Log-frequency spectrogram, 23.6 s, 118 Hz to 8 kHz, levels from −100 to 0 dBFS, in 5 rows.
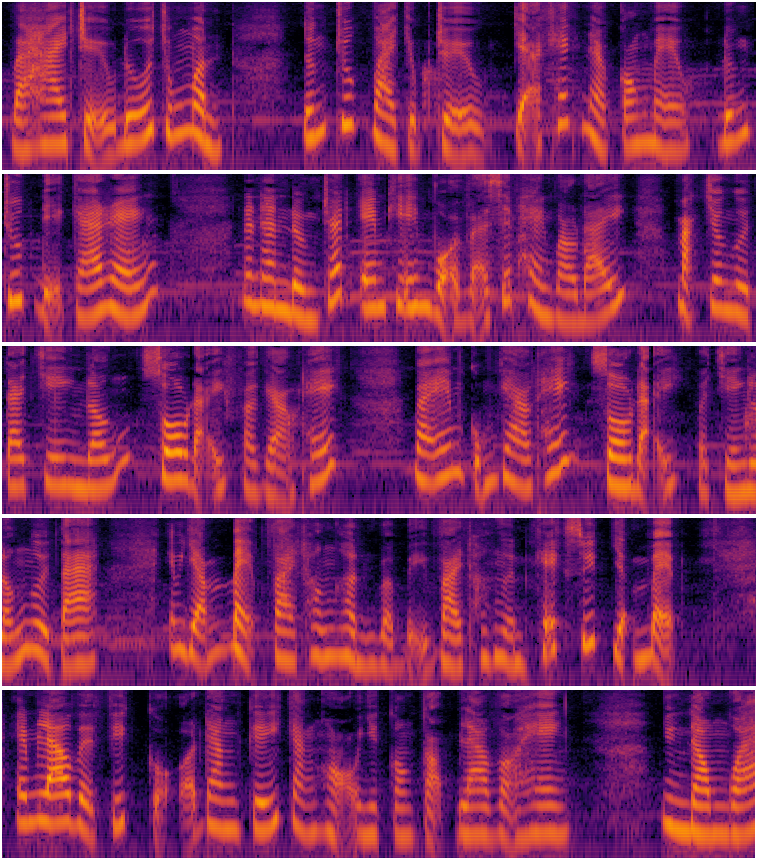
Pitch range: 225-295 Hz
